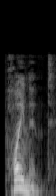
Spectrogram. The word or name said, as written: poignant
